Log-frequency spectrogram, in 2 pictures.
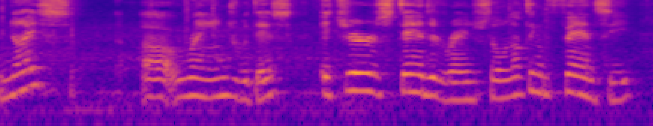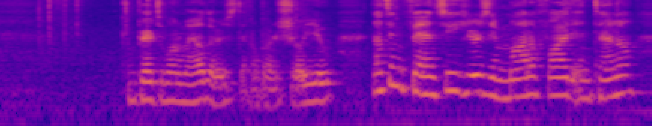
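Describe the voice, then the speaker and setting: A woman with a slightly low voice talks through a casual vlog review. She is chatty and tells things like stories, doubling back on phrases for emphasis. A faint noisy room ambience sits behind her. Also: moderate pace. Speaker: hobbyist video reviewer.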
